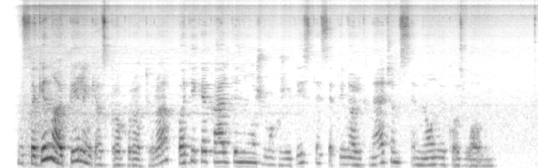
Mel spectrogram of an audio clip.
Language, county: Lithuanian, Kaunas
